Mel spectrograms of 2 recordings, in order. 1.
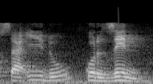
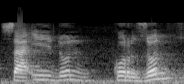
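Yang pertama berakhiran -u, yang kedua berakhiran -in. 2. Kedua kata benda berakhiran -un. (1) "sebagai mudhaf ilaih" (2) "Kurzun sebagai badal"

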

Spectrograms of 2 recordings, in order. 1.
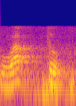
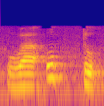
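Wa langsung bersambung ke ktub tanpa hamzah. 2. Ada hamzah dan vokal yang memisahkan wa dari ktub. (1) "Wawu langsung ke kafnya" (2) "Bukan wa'uktub. Bukan seperti itu"

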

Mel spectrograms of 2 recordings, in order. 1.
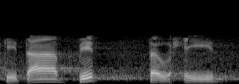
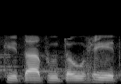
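Kata pertama berakhir dengan vokal i. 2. Kata pertama berakhir dengan vokal u. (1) "Boleh juga dibaca jar, dikasrahkan" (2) "dibaca dengan dhammah"

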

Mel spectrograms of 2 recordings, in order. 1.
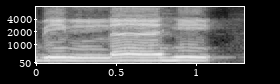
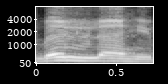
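الحركة الأولى 'i' واضحة. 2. الحركة الأولى مفتوحة نحو 'a'. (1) "نقول بي بالكسر" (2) "با يفتحها قليلا، وهذا من أخطاء التجويد"

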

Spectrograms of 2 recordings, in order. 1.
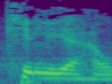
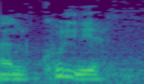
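الحركة الأولى هي صوت 'i'. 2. الحركة الأولى هي صوت 'u'. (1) "الدارج أن يقال كلية" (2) "الصحيح ضم الكلية"

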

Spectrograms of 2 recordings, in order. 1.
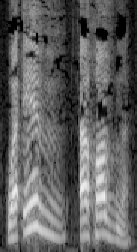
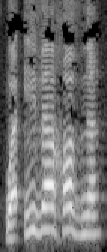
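تُنطق الهمزة قبل الكلمة الثانية. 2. تُحذف الهمزة، وتنتقل حركتها إلى الحرف الساكن قبلها.

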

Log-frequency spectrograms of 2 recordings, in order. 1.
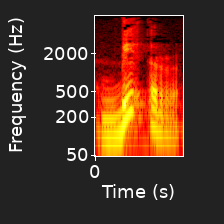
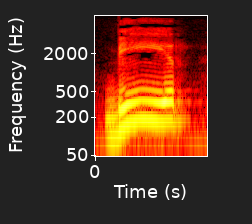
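تأتي الهمزة بعد الحرف الصامت الأول. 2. حرف مد يحل محل الهمزة. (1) "جربوا هكذا بئر، وانظروا كم هي ثقيلة الهمزة" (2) "يقولون بير بير"

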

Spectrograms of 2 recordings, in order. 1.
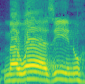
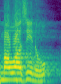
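الفتحة بعد الواو تميل إلى صوت الكسرة. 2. مقطع الواو ثقيل ومفخم. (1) "يريد أن يرقق الواو ... لا هذه إمالة" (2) "بعض الطلاب يقول موازينه خطأ"

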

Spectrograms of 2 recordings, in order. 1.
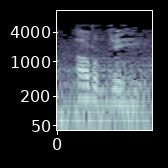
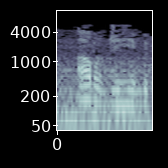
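الهاء الأخيرة تليها كسرة قصيرة. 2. الهاء الأخيرة تليها كسرة قصيرة.

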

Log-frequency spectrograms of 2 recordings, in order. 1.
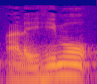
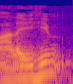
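Kata ini berakhir dengan -himu, dengan tambahan u. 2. Kata ini berakhir dengan -him, tanpa vokal akhir. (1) "silah الميم ... pada alaihimu" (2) "Banyak qiraat di sana"

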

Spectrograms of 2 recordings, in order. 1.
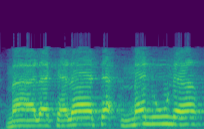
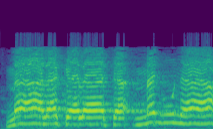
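تُنطق حركة الضمة كاملة وواضحة. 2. بالكاد تُلمح حركة الضمة، خفيفة جدا. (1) "ومن الخطأ أن تعطي ضمة كاملة" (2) "ضمة بسيطة جدا حتى تبين للسامع أن أصل هذه الكلمة ضمة"

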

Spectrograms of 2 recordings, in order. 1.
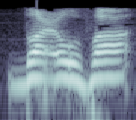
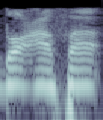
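Vokal tengahnya u. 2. Vokal tengahnya a. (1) "Kakaruma dibaca da'ufa yad'ufu" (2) "Tapi bisa pula dibaca nasara. Berarti da'afa"

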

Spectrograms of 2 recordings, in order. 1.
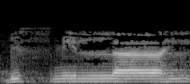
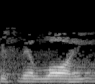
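ألف المد تُنطق رقيقة وخفيفة. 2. ألف المد تُنطق مفخمة وثقيلة. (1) "هذه أمثلة للترقيق" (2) "ولا نقول بسم الله مثلا"

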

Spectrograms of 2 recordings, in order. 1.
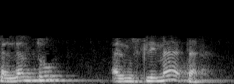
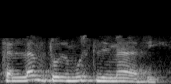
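تنتهي الكلمة الأخيرة بالحركة a. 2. تنتهي الكلمة الأخيرة بالحركة i. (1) "لا تقول" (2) "جمع المؤنث السالم ينصب بالكسرة. تقول مثلا"

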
